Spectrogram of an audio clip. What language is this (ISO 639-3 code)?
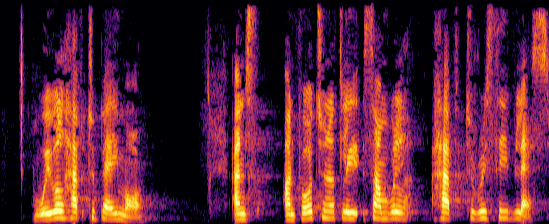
eng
